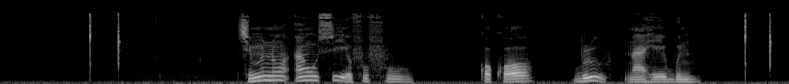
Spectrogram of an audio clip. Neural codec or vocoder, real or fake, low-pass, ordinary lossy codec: none; real; 19.8 kHz; MP3, 48 kbps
